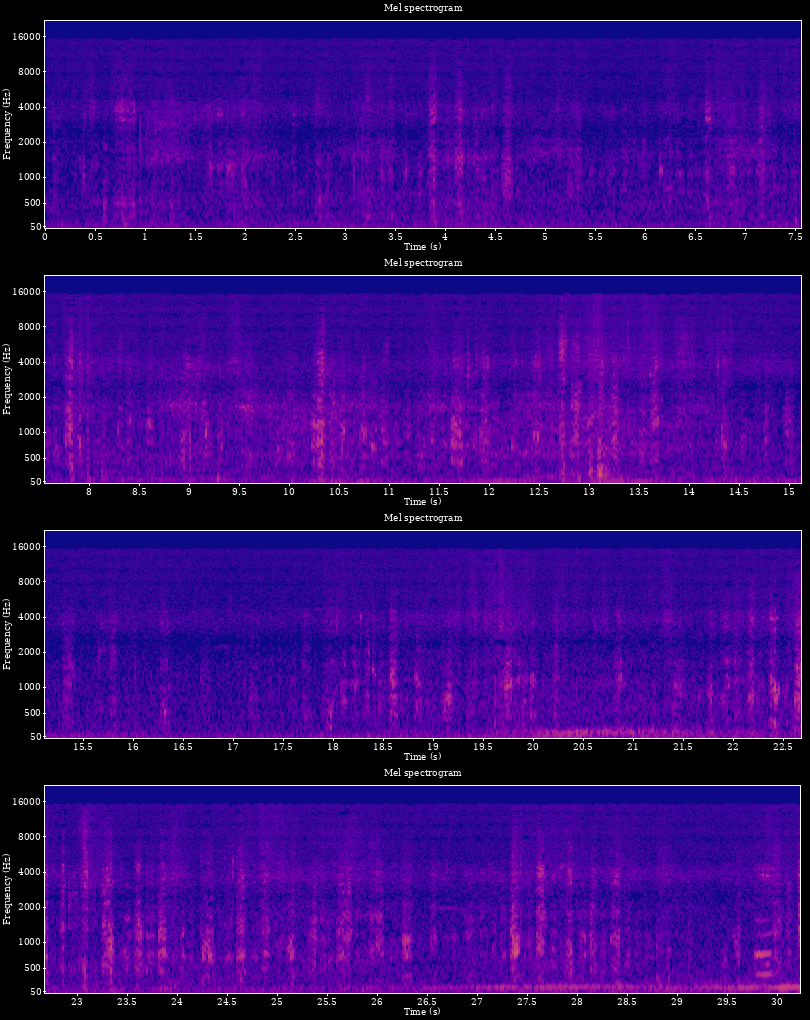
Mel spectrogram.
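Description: A Bernese Mountain Dog and a Czechoslovakian Wolfdog play-wrestling, with dog panting and many short scuffs and rustles throughout. It gets busier in the second half.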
